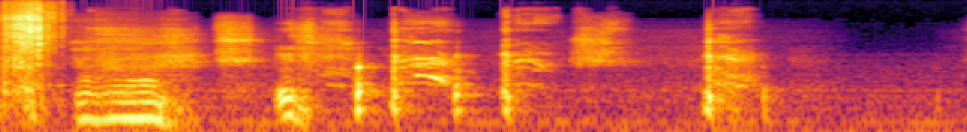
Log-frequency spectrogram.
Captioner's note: Roy coughing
